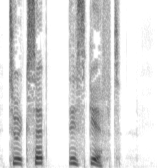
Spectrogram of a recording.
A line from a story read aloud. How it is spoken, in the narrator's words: said Bilbo, stammering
